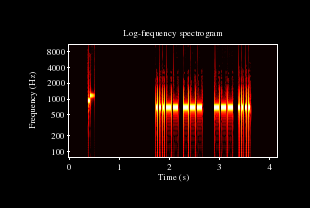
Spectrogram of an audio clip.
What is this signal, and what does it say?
Morse code, heard as a keyed tone, about 36 wpm, 700 Hz. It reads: 3O OH
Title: Winter Field Day Exchanges 35wpm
